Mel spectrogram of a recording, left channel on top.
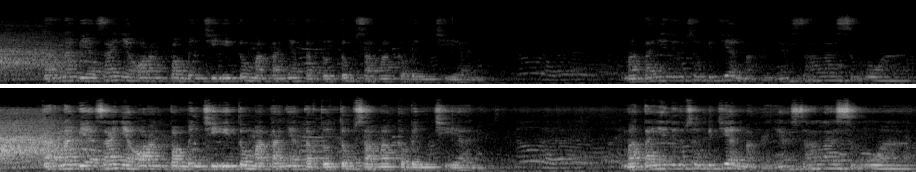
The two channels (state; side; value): quieter; left; 14.9 dB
